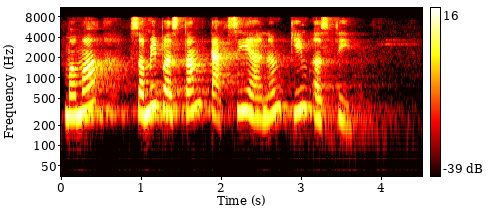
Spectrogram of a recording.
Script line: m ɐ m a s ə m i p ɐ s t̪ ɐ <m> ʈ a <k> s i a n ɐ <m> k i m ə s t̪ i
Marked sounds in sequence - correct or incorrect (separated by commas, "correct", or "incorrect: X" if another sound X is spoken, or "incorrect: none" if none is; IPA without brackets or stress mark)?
correct, correct, correct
